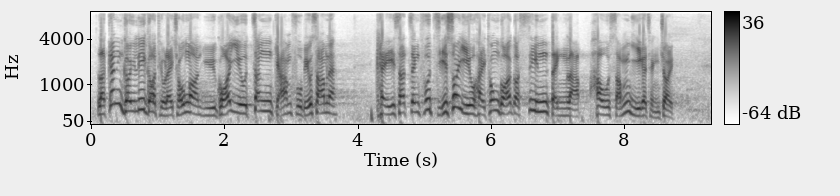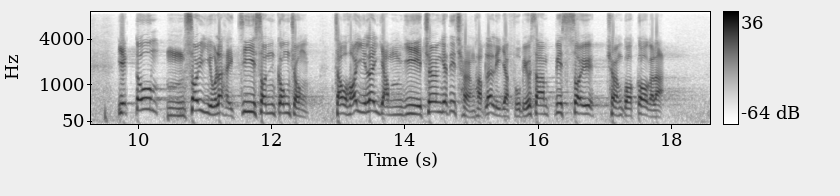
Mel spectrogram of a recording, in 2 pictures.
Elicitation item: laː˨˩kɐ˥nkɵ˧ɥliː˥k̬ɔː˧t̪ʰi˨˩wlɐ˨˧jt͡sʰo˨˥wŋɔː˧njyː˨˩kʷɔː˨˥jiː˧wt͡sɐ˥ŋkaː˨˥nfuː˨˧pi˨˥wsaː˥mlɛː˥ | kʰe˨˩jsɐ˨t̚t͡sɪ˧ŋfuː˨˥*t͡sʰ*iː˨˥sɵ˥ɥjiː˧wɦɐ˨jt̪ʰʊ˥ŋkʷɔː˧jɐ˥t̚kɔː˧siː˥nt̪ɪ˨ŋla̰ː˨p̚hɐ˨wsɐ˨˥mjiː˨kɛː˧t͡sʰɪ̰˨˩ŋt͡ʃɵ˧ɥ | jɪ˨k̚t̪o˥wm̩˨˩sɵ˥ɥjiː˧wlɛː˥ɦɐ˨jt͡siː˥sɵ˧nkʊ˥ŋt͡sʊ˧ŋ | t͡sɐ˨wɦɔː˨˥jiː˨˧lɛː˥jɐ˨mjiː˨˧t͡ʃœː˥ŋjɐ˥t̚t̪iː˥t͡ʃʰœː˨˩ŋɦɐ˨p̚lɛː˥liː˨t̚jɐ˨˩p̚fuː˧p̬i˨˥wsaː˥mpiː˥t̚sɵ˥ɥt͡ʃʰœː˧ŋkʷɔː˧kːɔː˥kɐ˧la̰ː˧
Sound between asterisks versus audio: incorrect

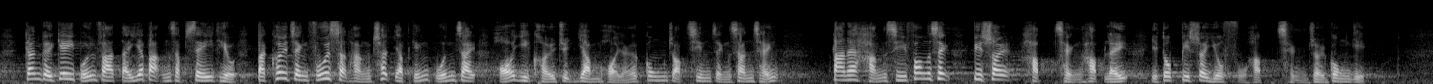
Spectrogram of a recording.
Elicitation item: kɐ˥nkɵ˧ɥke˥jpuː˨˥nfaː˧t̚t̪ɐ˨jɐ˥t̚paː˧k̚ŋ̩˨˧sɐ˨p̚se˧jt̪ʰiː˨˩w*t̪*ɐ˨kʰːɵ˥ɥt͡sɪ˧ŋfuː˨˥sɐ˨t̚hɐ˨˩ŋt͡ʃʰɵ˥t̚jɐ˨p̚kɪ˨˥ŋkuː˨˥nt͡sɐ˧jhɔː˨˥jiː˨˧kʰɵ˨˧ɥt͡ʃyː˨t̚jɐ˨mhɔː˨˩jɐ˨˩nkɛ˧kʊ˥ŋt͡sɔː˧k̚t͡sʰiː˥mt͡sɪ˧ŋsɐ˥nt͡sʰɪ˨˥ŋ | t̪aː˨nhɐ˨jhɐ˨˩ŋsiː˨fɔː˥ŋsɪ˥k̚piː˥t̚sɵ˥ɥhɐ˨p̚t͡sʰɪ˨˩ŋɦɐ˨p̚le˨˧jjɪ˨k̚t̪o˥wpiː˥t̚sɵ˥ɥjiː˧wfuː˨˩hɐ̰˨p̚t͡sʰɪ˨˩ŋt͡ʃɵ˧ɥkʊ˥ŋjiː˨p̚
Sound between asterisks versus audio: correct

